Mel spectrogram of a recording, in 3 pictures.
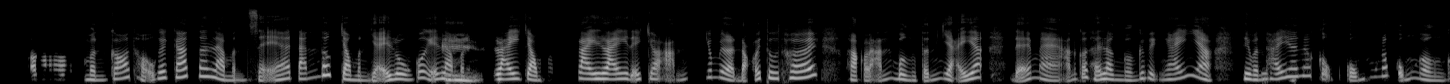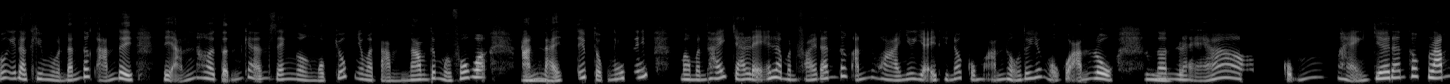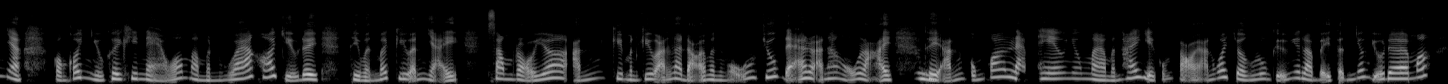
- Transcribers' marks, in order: tapping; unintelligible speech; other background noise
- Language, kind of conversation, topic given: Vietnamese, advice, Làm thế nào để xử lý tình trạng chồng/vợ ngáy to khiến cả hai mất ngủ?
